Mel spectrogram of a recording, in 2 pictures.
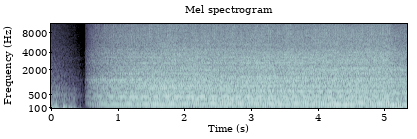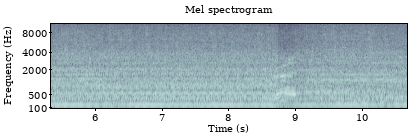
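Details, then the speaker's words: Newly installed Cruise RO water maker on a classic catamaran running from the inverter during commissioning, flushing chemicals from membranes: after startup the pump settles into a steady, even hum of constant pitch, no knocking or surging; running normally, drip-free. "That's the sound of a running Watermaker drip-free running from the inverter."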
